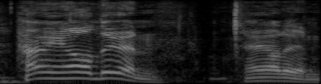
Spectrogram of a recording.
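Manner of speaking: high, quick talk around a lollipop in mouth. Greeting chat after a few days away, talking with a sucker in mouth. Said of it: "Does my voice sound funny?".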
